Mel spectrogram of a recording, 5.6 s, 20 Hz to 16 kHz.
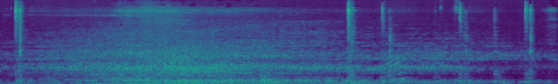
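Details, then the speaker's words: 1984 Ford F-150 that had long sat unused, cranking at about three turns a second without firing; possible lack of spark suspected, maybe the hot wire; crank, no start. "he just said it might not be getting spark which was the main problem so the hot wire might not be working or not who knows"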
